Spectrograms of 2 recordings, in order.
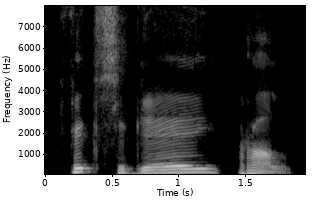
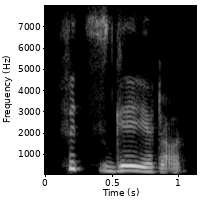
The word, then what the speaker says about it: Fitzgerald: By the way, Maisa, you can Uh, pronounce this E as A. So I can say Fitzgerald. okay. Fitzgerald.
